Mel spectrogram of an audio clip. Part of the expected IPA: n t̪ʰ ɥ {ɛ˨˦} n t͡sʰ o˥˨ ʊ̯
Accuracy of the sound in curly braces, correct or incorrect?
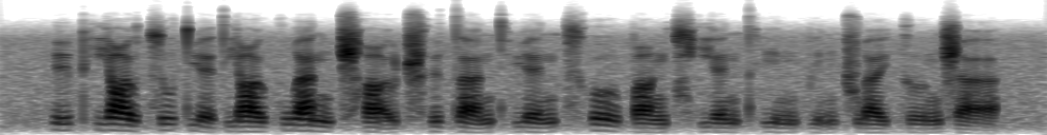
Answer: correct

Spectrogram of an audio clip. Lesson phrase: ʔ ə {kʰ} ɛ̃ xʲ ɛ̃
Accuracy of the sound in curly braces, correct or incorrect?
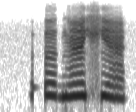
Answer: incorrect: ɡ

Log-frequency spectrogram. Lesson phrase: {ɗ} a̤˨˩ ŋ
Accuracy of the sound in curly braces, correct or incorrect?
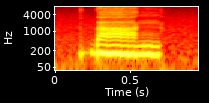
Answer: correct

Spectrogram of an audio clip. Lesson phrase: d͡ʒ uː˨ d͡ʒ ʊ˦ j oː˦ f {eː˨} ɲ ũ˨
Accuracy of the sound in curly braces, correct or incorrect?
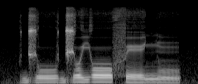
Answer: correct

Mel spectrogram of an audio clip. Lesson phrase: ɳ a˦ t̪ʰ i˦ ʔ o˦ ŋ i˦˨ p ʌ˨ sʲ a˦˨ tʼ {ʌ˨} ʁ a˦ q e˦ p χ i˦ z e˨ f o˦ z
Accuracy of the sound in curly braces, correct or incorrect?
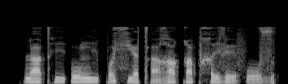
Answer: incorrect: a˨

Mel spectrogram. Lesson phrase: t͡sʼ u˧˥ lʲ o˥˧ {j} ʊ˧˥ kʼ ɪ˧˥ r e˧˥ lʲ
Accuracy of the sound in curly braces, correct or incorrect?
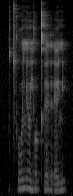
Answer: correct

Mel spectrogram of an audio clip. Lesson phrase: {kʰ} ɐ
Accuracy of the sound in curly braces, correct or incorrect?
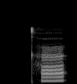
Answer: correct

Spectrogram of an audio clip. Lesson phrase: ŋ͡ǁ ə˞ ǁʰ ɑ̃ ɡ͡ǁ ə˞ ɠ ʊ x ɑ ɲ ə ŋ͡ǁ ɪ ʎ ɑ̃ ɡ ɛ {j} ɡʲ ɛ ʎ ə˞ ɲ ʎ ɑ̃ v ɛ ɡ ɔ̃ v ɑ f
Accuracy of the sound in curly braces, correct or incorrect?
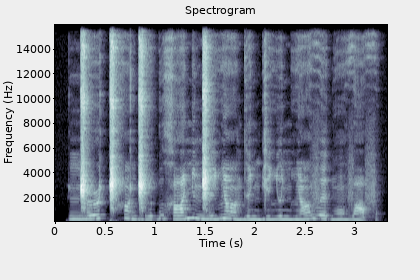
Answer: incorrect: ɲ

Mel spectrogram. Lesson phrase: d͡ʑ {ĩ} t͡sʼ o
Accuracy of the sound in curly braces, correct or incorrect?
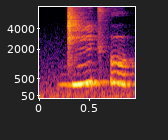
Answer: correct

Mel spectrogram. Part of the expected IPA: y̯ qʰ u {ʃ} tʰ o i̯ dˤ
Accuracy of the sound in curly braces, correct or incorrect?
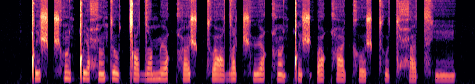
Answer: correct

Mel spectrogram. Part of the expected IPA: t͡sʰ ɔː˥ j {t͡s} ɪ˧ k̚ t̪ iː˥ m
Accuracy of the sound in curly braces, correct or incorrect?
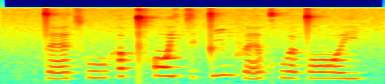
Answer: correct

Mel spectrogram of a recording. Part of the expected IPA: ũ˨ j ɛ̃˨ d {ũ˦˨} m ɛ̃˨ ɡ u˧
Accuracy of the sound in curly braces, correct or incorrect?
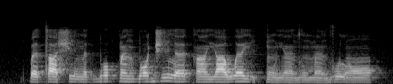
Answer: incorrect: ũ˨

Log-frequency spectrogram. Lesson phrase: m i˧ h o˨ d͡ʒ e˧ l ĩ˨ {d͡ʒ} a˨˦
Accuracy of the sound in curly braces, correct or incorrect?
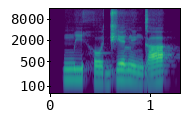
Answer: incorrect: ɡ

